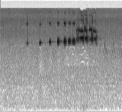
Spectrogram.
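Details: A corn bunting sings at the former Iron Curtain border zone, giving a high, dry phrase: a few spaced ticking notes speed up into a brief jangling rattle, like shaken keys, under two seconds long.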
